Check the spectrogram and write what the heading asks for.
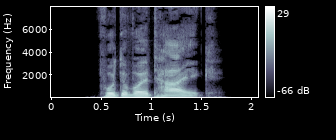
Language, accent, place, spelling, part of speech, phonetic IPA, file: German, Germany, Berlin, Photovoltaik, noun, [ˌfotovɔlˈtaːɪk], De-Photovoltaik.ogg
- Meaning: photovoltaics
